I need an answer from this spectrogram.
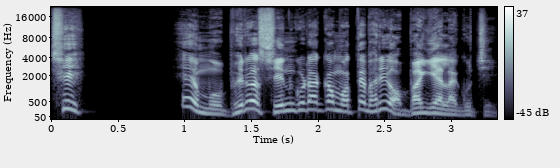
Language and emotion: Odia, disgusted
